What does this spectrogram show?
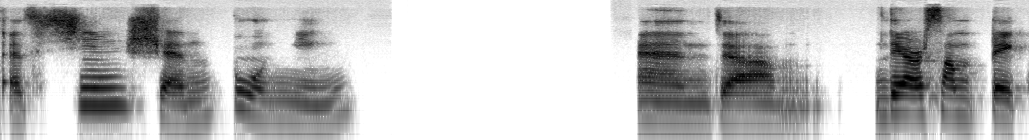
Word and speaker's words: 心神不宁: it so um all together this phrase is pronounced as shin shen bun and there are some big words in this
